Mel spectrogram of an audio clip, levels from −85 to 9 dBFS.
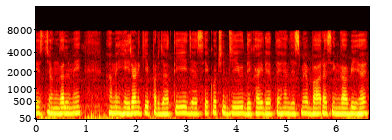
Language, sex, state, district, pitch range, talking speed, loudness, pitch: Hindi, male, Uttar Pradesh, Lalitpur, 145-160 Hz, 145 wpm, -14 LUFS, 150 Hz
